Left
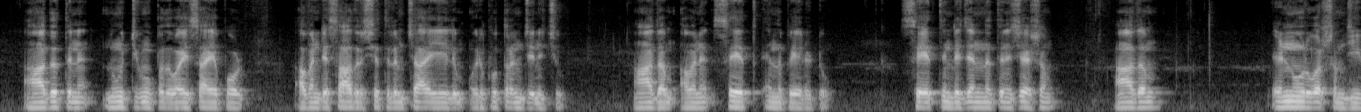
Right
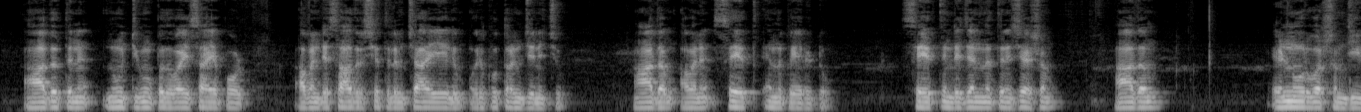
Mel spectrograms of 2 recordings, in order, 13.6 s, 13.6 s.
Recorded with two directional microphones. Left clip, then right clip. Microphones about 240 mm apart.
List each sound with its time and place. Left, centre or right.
0.2 s speech: left
12.7 s speech: left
